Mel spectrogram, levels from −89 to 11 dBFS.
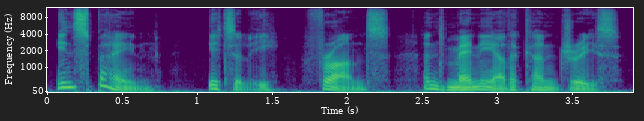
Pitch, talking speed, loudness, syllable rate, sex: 105 Hz, 125 wpm, -20 LUFS, 4.4 syllables/s, male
